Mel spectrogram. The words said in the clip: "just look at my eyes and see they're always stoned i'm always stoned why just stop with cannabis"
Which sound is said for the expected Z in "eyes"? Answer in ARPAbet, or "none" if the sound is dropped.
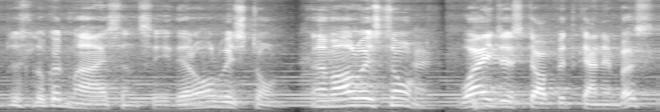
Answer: S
